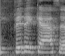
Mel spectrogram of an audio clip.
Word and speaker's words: phytic acid: number one reason is phytic acid people will pronounce that differently FIDIC acid all kinds of stuff I call it phytic acid it's designed to protect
